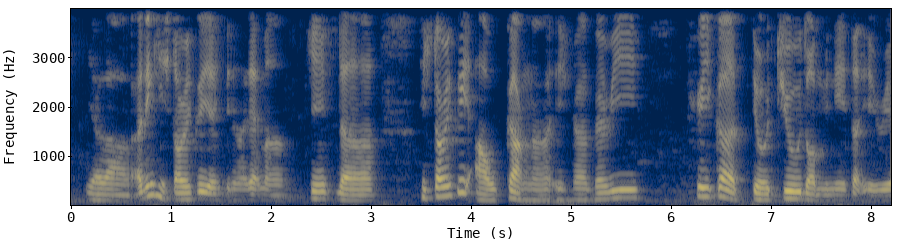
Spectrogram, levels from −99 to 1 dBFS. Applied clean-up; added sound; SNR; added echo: classical method log-MMSE.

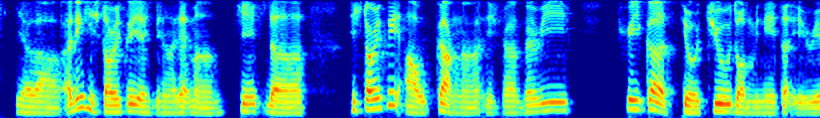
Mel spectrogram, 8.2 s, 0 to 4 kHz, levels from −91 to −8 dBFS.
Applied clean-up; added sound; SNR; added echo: neural mask model Resemble Enhance denoiser.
